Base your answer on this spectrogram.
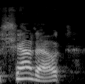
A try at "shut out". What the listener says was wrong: I think we pronounce that shut out is how we pronounce that, I think. It's not a shout out. You said shout out. It's a shut out.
